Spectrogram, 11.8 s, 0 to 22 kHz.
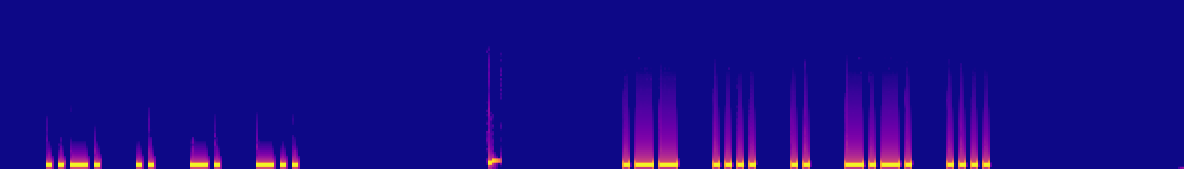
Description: Morse code, heard as a keyed tone, about 20 wpm, spaced as for 14 wpm, 700 Hz. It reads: FIND WHICH
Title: 2x Character Spacing - Top 100 Words - 20wpm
